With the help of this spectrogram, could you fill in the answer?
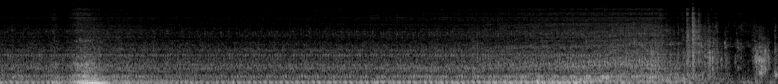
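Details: Dodge 3rd-gen Cummins 24v diesel truck, not driven in about 3 years, just started before the paint shop: steady low clatter settling into an even idle, no knocks or misses; sounds healthy.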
